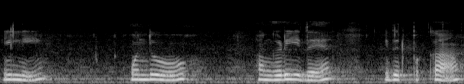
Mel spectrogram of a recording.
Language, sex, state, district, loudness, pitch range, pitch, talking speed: Kannada, female, Karnataka, Mysore, -16 LUFS, 210-230 Hz, 225 Hz, 75 wpm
